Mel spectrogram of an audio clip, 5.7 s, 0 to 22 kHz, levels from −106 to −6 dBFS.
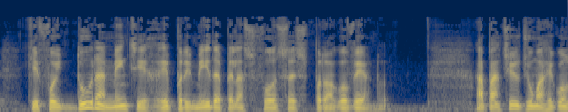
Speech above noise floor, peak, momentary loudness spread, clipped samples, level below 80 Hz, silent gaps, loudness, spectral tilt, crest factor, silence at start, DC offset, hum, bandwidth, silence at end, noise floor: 29 dB; -6 dBFS; 7 LU; under 0.1%; -54 dBFS; none; -28 LUFS; -6.5 dB/octave; 22 dB; 0.3 s; under 0.1%; none; 11.5 kHz; 0 s; -57 dBFS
